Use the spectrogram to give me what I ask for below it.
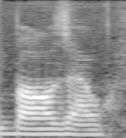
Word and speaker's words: Basel: League I did actually Google how to pronounce their name and it wasn't bad it wasn't bad so it's actually barzell so we're going to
